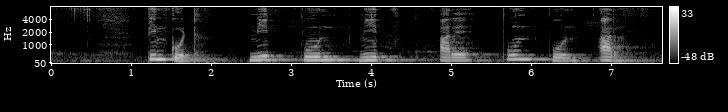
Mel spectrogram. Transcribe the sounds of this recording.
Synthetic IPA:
pinkot̪ | mit̪̚punmit̪̚ | aɾepunpunaɾ

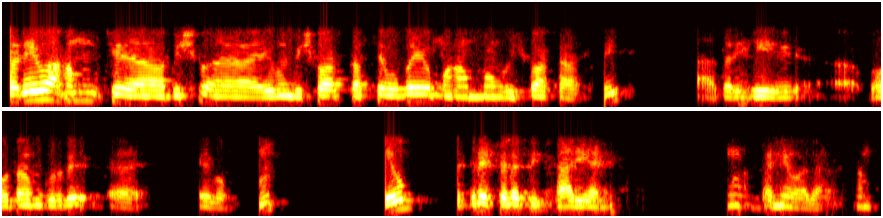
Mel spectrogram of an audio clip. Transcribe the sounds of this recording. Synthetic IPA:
sɐd̪eːʋaːɦɐmt͡ʃiʋiʃʋeːʋɐmʋiʃʋaːst̪ɐseubɐɾeːʋɐmɐɦamɐmʋiʃʋaːsaːɐst̪i | t̪ɐɾiɦibʱɐut̪aːmkuɾud̪e | eːʋɐmɐn | eːʋɐm | sɐɡɾet͡ʃʰelɐt̪isaːɾjaːni | ɐd̪ʱɐnjɐʋaːd̪aːnɐm

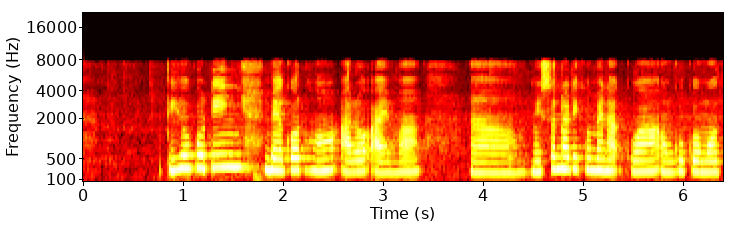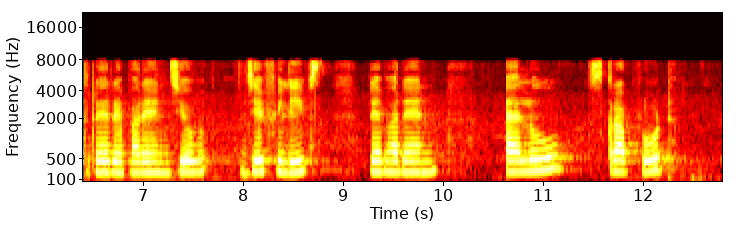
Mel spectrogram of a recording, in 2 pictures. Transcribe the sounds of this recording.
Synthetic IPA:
b̥iɦɔkoʈiŋbɛɡɔɾɦɔ̃aɹɔʔajma | misɔnaɾikʰɔ̃mɛnaʔkɔwaɔŋɡukɔmɔt̪ɾɛɾɛbʱaɾɛn | d͡ʒepʰilips | ɾɛbʱaɾɛn | ɛlu | skɾapɾuʈ

